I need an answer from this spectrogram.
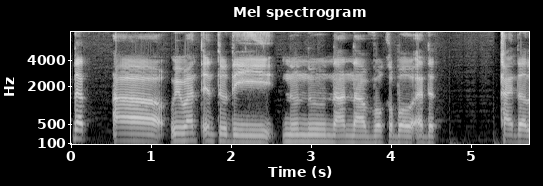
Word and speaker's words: Nun Nu Na: So that was Signature with Nunu Nana. Not to be confused with the song by some other singer called Nunu Nana. That's why I'm taking care to pronounce it that way.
